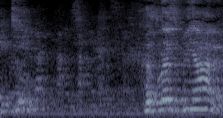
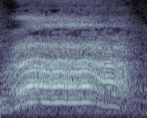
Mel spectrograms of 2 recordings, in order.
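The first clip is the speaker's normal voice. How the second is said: angry yell; 20 dB louder than usual. Pretend. Mimics angry cartoon drawing.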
